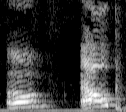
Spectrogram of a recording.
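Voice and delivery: high, loud comic cry for help; mock plea for help. Looking around the street for rescue, mock-panicked. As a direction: squeak it out in mock alarm.

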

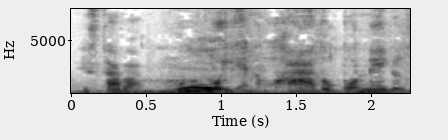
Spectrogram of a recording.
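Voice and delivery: plain reading voice

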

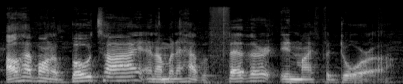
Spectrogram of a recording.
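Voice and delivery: ordinary talk, nothing marked

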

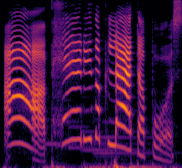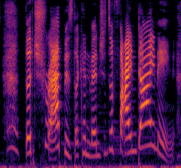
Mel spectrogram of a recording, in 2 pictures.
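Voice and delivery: high, slow, gloating villain voice; cartoon villain. Vlogger plays cartoon villain at the dinner table, hammed-up gloating.

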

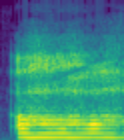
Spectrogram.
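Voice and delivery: long, loud "aah" of alarm; pained cry. Real, not acted. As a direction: cry out as you get hit. Hit by an enemy.

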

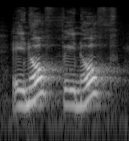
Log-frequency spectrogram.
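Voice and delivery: loud, cutting interruption; exasperated cry. A narrator's reading. Inventor silences complaining family, crying out. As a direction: cut them off loudly. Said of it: "cried Mister Winsborough".

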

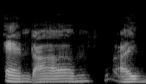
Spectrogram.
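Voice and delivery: mock pickup lines in an even monotone; hesitant parody of the caller flirting; imitating club dude. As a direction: play the awkward foreign suitor, haltingly. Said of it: "one of these dudes buy you a drink".

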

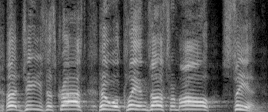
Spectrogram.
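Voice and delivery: loud, high, driving sermon cadence; full-force preaching. Real, not acted. Preacher warning the church they're no Samson, full-force preaching. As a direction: hammer each phrase from the pulpit.

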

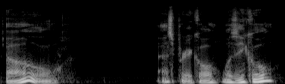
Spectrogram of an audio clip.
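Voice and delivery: ordinary talk

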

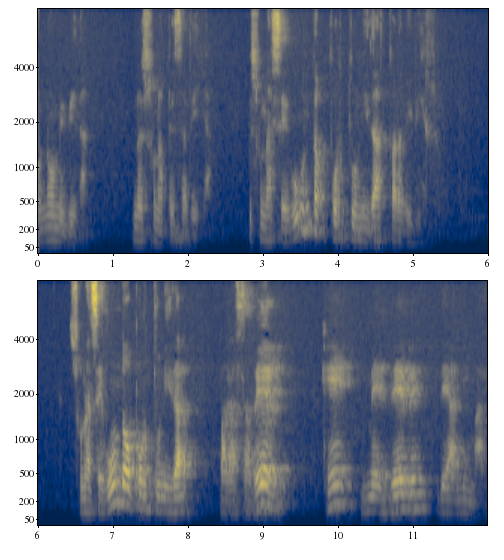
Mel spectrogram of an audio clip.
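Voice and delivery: low, soft, tender reply; hushed realization. Acted. Husband telling his wife of a second chance, hushed. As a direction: tell it quietly, slowing toward the end. Man awakens grateful, answers wife.

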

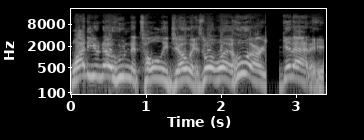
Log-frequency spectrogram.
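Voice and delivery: high, loud mock interrogation; hammed-up disbelief, throwing the newcomer out; incredulous grilling. Imitates the suspicious questioner, hammed up.

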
